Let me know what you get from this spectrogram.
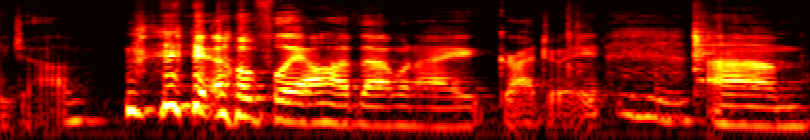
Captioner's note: laughs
